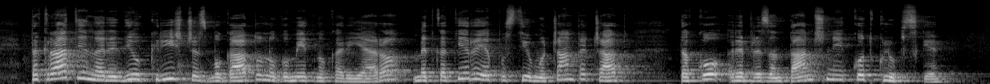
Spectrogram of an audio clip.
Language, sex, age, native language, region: Slovenian, female, 60+, Slovenian, Posavska region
